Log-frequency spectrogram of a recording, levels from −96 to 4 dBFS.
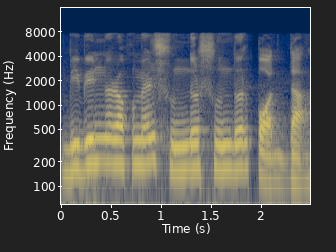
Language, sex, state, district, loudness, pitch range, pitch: Bengali, male, West Bengal, Jhargram, -19 LUFS, 155-185 Hz, 165 Hz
